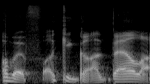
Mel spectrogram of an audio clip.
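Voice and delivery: stunned, awestruck, amazed outburst. Retelling being amazed to see Bella Hadid: retelling amazed exclamation. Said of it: "I'm just so amazed to see her".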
